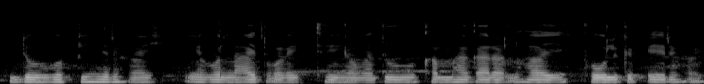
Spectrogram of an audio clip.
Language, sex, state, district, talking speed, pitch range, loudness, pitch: Maithili, male, Bihar, Vaishali, 130 wpm, 105-115 Hz, -30 LUFS, 110 Hz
